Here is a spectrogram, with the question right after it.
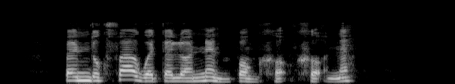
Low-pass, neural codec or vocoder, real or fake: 7.2 kHz; none; real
